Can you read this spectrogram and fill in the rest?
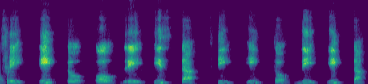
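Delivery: slow syllable-by-syllable split; syllables pulled apart. Shown as a demonstration. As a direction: split each syllable with a pause. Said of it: "Necesito ese espacio para que se entienda".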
